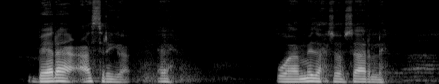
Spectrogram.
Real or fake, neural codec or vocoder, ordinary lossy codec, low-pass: real; none; none; none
